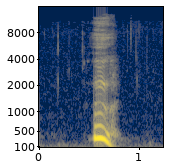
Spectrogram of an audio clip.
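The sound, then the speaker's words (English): A single short, stifled yawn, one brief voiced breath sliding downward in pitch, fairly loud, with quiet silence before and after. “Excuse me, another yawn.”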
